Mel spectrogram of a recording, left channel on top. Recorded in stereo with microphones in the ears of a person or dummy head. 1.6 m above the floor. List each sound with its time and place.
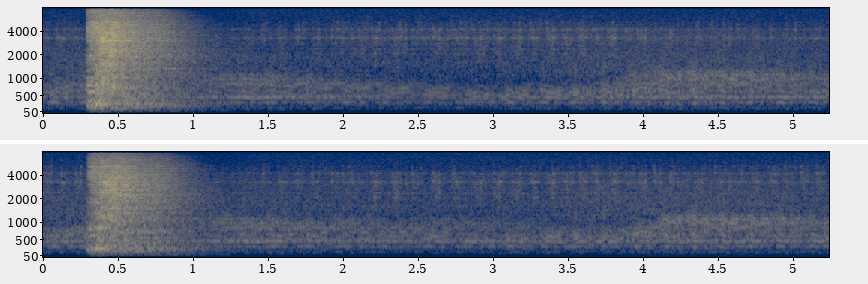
0.3 s a whoosh: 40° left (ahead or behind), 0.6 m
